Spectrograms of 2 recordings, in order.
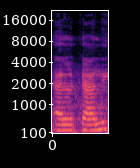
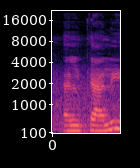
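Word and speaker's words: alkali: एंड एल्काली is aqueous solution of base mainly metal hydroxide, और जो एल्काली है वो एल्कली कह सकते हैं इसको, प्रोनाउंसिएशन एल्कली होगा, एल्कली मेटल्स, जो इसीलिए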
